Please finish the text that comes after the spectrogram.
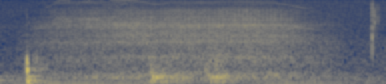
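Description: A long, deep breath drawn in through the nose during a guided breathing exercise, a steady airy hiss lasting nearly two seconds, with soft clicks at the start and end and no talking.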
